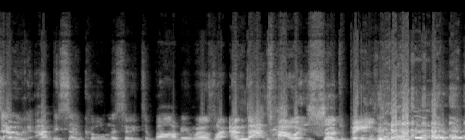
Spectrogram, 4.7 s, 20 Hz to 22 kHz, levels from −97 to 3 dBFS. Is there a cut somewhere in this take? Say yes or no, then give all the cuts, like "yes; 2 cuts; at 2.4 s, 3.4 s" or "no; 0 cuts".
no; 0 cuts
